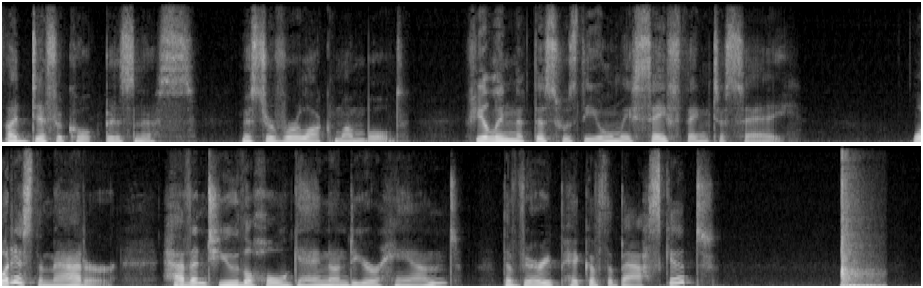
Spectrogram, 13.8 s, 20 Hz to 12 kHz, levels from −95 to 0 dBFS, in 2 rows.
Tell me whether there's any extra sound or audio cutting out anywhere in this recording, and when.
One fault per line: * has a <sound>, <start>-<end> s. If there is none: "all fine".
* has a thud, 13.2-13.5 s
